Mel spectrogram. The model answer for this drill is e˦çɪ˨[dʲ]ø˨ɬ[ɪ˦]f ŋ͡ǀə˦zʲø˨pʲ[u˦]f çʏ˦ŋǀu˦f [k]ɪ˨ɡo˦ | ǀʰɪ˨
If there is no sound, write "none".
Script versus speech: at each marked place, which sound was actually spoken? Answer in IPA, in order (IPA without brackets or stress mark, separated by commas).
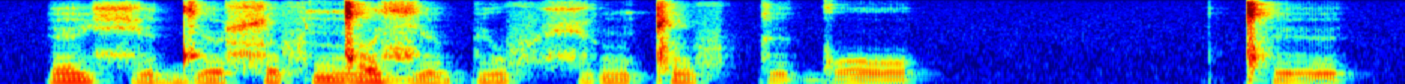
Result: dʲ, ɪ˦, u˦, k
